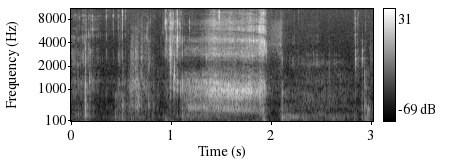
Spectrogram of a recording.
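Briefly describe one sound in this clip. A young man exhales with a satisfied sigh after drinking.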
